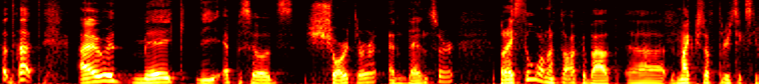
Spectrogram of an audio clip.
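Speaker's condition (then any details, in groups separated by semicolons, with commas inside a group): No condition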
